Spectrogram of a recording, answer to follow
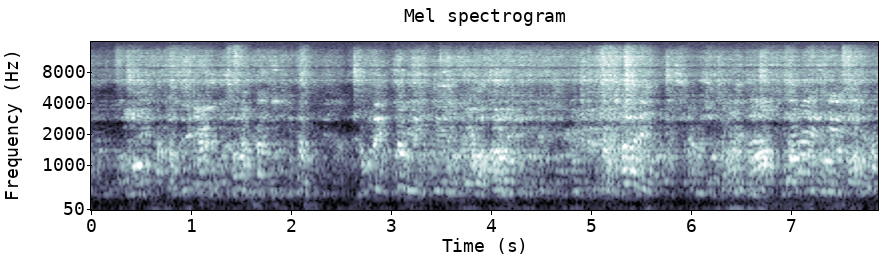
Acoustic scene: crowded indoor space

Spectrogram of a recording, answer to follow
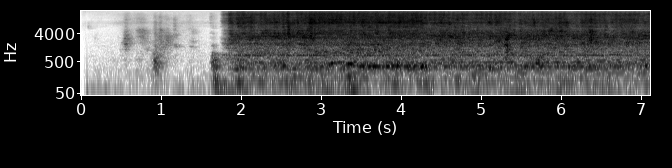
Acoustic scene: restroom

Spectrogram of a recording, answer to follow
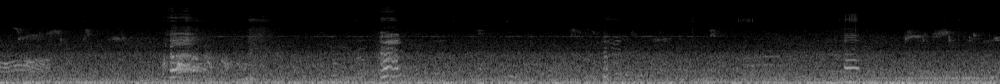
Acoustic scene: park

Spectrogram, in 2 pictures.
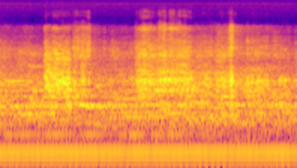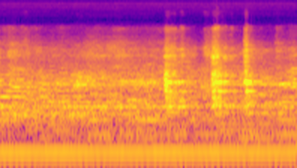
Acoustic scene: cafe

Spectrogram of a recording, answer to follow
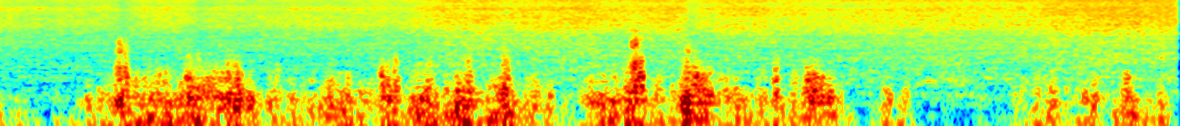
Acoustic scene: park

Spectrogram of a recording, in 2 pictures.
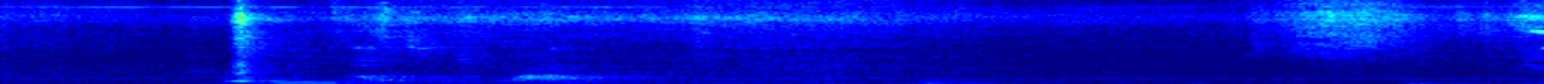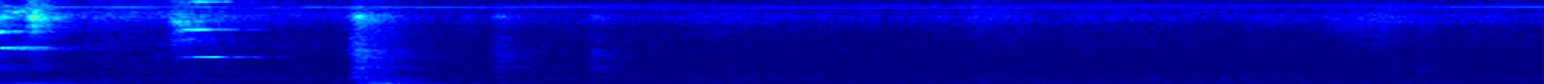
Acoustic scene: elevator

